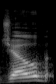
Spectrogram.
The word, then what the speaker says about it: Job: And once again, the name is pronounced Job, but it's spelled like Job.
